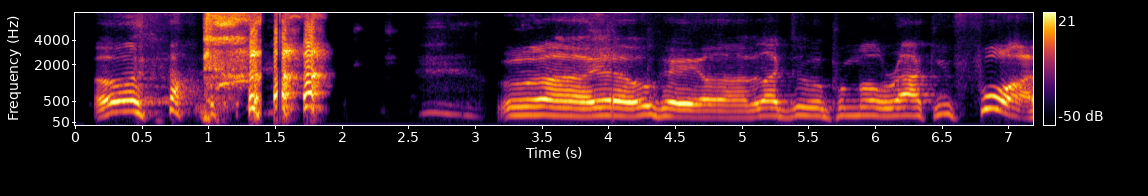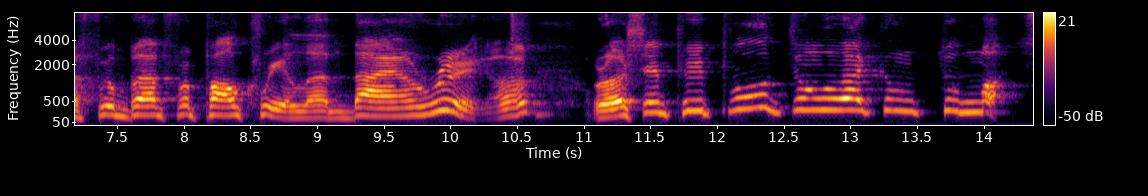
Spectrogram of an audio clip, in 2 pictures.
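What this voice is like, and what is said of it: Impression of the Rocky character. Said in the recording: “I'm really loving the Rocky impersonation.”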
